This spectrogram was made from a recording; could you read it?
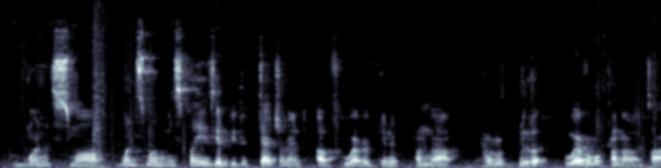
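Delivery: stuttering, stumbling over repeated words. Commentating on a match, stuttering. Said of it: "Excuse me for my stutter".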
